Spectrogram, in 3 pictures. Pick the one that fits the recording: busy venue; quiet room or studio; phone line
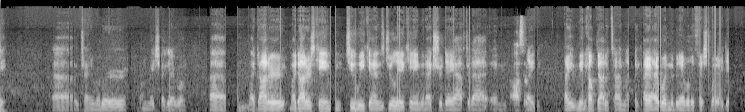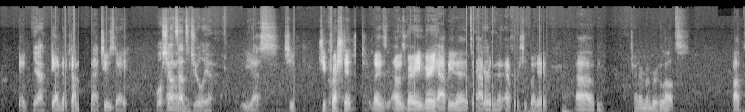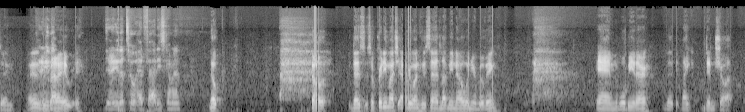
busy venue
